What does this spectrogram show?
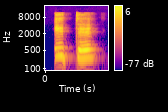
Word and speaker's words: était: You see a lot of vowels there, but they are pronounced exactly in the same way. Était, était.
